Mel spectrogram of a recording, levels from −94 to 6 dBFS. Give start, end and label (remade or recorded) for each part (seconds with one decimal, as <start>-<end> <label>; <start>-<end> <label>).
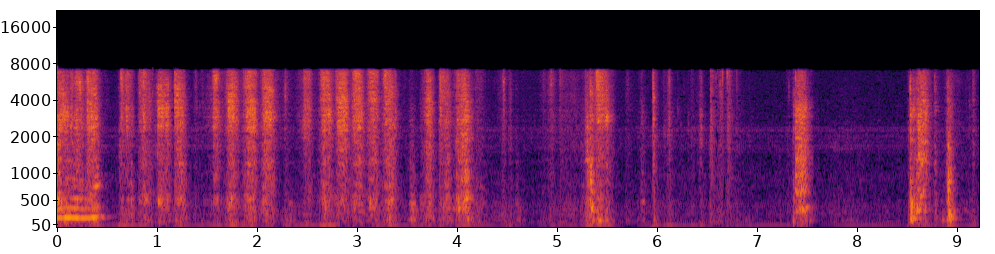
0.0-2.2 recorded; 2.2-2.8 remade; 2.8-4.4 recorded; 4.4-5.8 remade; 5.8-9.2 recorded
